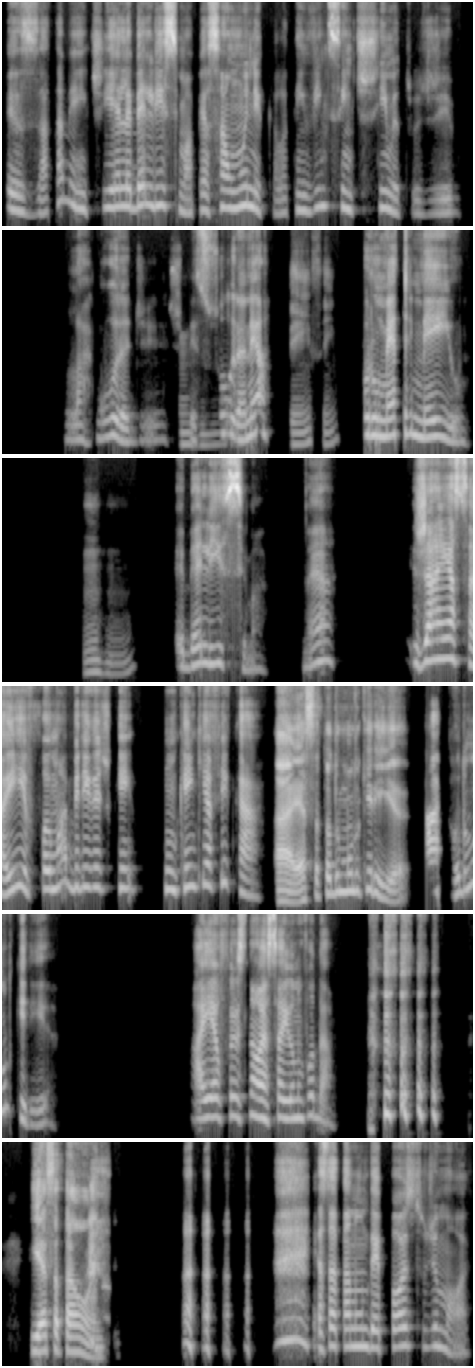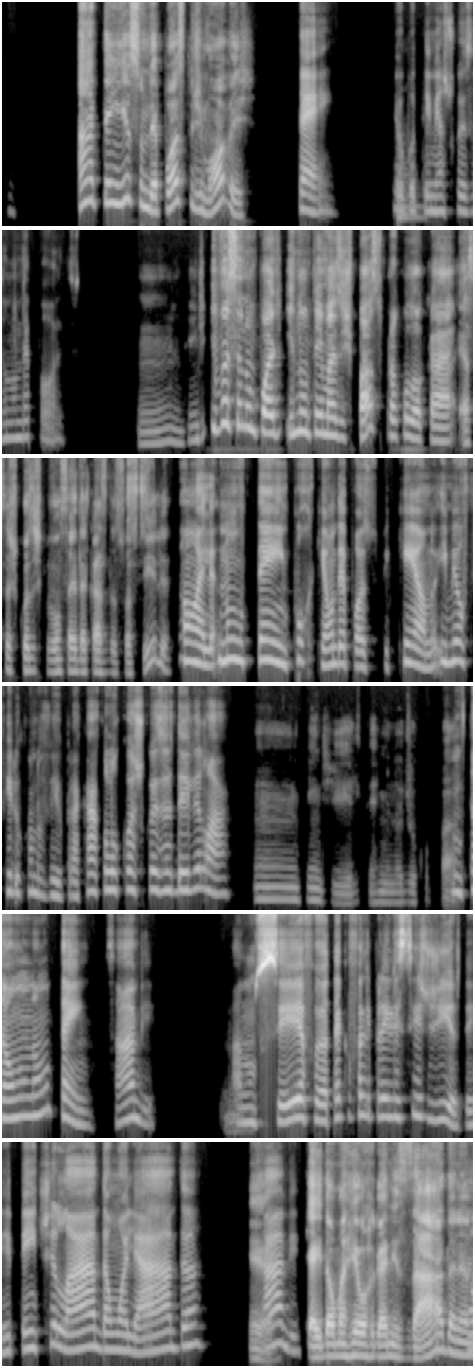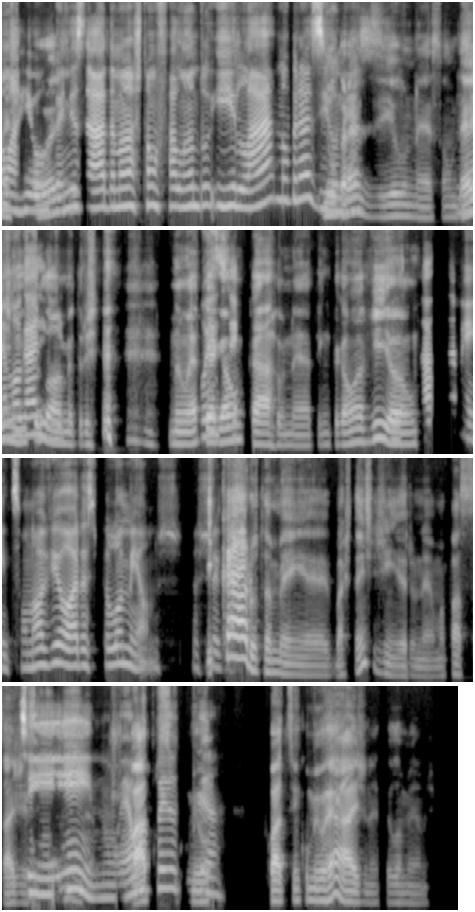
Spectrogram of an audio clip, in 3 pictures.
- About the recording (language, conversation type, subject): Portuguese, advice, Como posso lidar com a dificuldade de me desapegar de objetos sentimentais que herdei ou ganhei?
- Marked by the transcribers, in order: tapping; laugh; laugh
